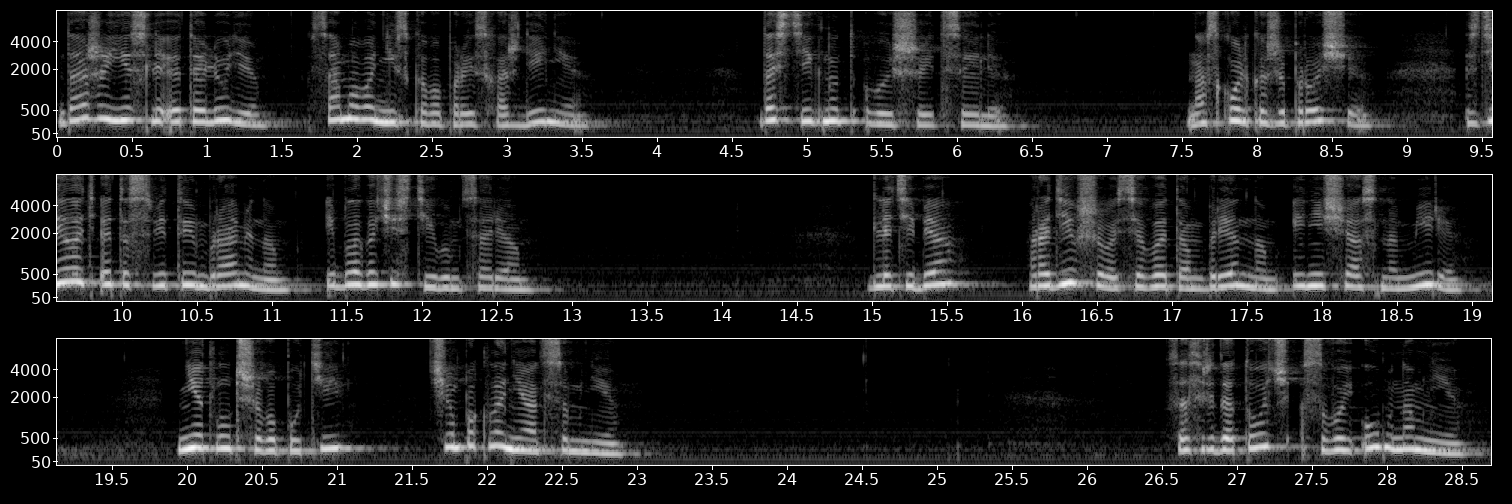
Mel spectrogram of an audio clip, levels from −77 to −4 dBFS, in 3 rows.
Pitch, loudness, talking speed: 230 Hz, -23 LUFS, 85 wpm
